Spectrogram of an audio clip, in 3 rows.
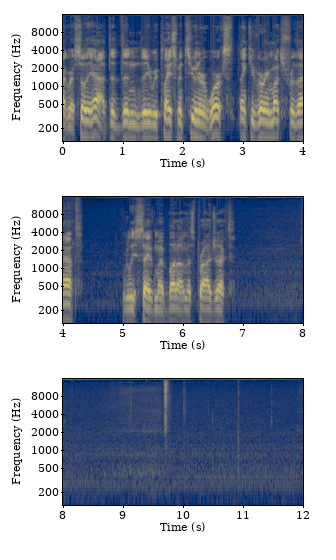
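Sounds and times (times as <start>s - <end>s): television hum: 0.0s - 12.0s.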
